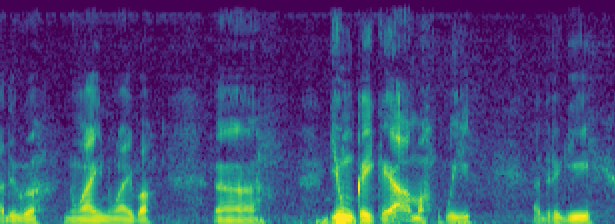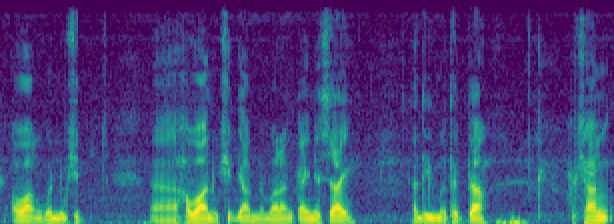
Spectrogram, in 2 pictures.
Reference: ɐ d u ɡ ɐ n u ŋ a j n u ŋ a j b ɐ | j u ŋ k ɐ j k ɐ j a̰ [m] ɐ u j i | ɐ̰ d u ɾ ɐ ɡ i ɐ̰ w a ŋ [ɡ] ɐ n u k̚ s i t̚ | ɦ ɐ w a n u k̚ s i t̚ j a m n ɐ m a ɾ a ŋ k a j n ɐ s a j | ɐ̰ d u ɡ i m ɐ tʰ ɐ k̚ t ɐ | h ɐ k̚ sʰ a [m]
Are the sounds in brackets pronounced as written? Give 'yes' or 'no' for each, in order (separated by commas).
yes, no, no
